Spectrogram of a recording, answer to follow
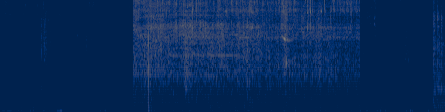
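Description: Crushed aluminium soda cans sliding and rattling together as a heap of them is tipped out. It is a rustling hiss with a few light clinks that starts about a second in and stops abruptly near the end.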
